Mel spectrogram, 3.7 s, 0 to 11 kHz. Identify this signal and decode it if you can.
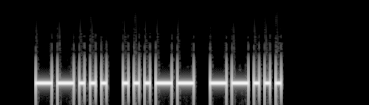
Morse code, heard as a keyed tone, about 22 wpm, 700 Hz. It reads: 737
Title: Common Cut Numbers - 3-Digit 22wpm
